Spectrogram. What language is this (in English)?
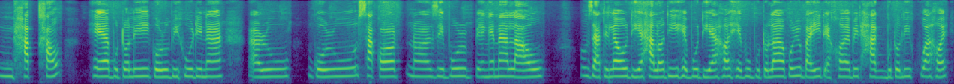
Assamese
